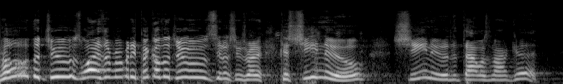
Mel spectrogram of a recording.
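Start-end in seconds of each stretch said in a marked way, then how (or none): 0.0-2.2 high, loud, fast, frantic panicked wail. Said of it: "the cabin going".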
